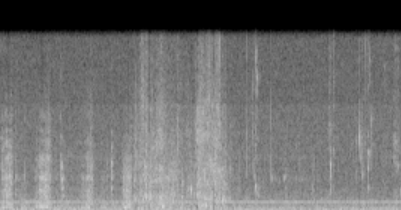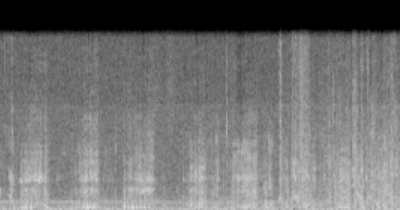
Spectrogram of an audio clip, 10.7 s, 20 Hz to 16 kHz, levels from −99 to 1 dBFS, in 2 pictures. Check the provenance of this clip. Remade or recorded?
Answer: recorded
